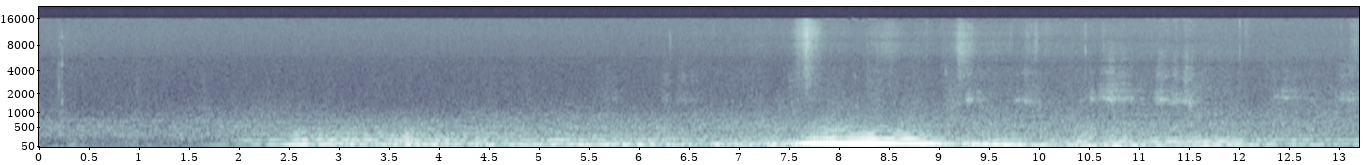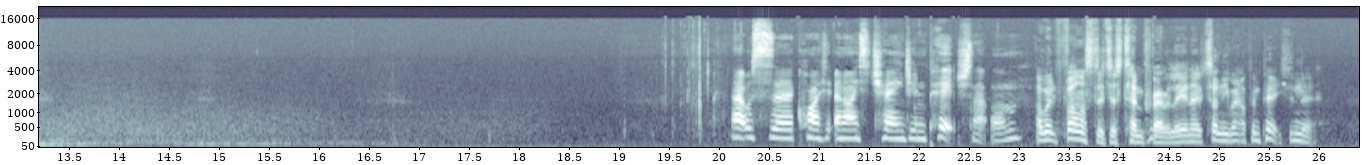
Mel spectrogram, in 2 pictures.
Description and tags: KELSOT36 dune slide with pitch change
Booming sound created via an avalanche on Kelso Dunes.
boom, california, droning, dunes, field-recording, mojave-desert, musical, sand, singing, usa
